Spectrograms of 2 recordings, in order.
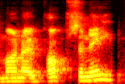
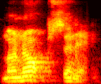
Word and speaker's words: monopsony: learning about a monopsony i couldn't pronounce it correctly so i kept calling it monopoly right until my sister corrected me and said no it's monopsony okay all right a minoxidil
